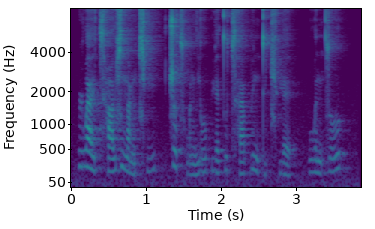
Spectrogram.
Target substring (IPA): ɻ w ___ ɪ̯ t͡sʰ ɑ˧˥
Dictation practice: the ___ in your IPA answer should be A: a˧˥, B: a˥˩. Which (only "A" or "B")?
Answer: B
